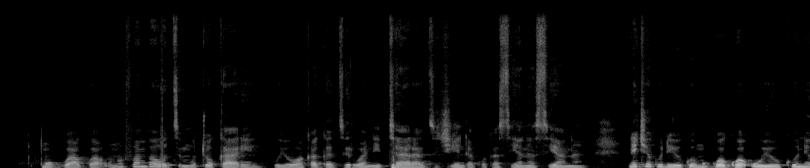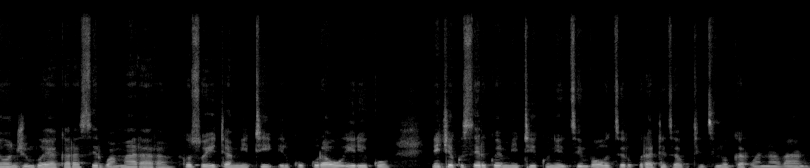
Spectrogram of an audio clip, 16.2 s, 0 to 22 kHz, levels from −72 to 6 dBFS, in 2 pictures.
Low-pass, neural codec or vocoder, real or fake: 19.8 kHz; vocoder, 44.1 kHz, 128 mel bands, Pupu-Vocoder; fake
